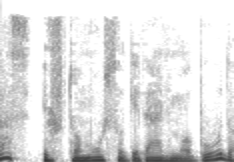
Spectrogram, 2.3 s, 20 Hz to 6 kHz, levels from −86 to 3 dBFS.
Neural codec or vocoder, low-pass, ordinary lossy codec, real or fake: codec, 24 kHz, 3.1 kbps, DualCodec; 5.4 kHz; MP3, 24 kbps; fake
